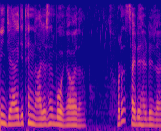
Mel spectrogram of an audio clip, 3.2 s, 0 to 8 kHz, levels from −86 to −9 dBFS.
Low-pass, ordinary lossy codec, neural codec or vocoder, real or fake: 7.2 kHz; MP3, 64 kbps; none; real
